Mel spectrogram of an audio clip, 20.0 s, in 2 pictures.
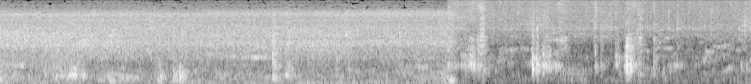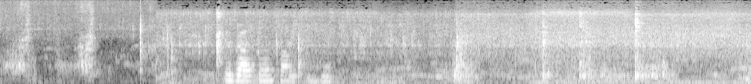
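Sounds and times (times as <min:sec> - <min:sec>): cheese cubes sizzling in a pan: 0:00.0 - 0:20.0
spoon scraping and tapping a pan: 0:06.0 - 0:08.8, 0:17.2 - 0:19.1.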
